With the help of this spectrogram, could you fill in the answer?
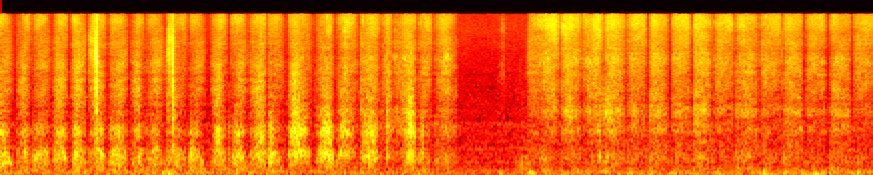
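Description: Several fingertips and nails scratch rapidly across the paper cover of a large black hardcover book lying flat. The result is a quick, raspy, rhythmic scratching of repeated strokes. It briefly dips in level around the middle, then continues as a steadier, denser rubbing.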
